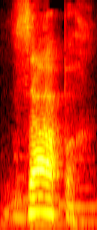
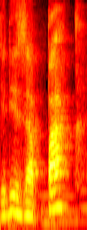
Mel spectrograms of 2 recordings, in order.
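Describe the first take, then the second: First: The stress is on the first syllable. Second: The stress is on the second syllable. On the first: "tekanannya di za" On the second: "tekanannya di pak"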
